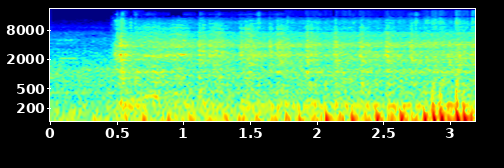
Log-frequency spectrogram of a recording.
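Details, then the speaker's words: Mazda RX7 FC3S fresh street-ported rotary, early start with exhaust and silencer fitted (street setup): catches quickly, settles into a low even burble, surprisingly quiet; smoky at first but clearing; normal start and idle. "I forgot how quiet this thing is. What the hell?"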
